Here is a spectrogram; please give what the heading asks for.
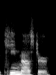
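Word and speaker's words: KineMaster: raymond editing software yeah oh uh kind uh it's spelled k-i-n-e m-a-s-t-e-r keen master so i know you can uh you can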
